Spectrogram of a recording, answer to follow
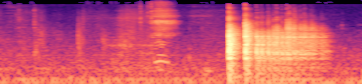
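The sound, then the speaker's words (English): A sudden clatter as dice hit a hard tabletop, followed by about a second of bright rattling and tumbling before they settle. No one speaks. “If I can find my dice, I found them.”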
